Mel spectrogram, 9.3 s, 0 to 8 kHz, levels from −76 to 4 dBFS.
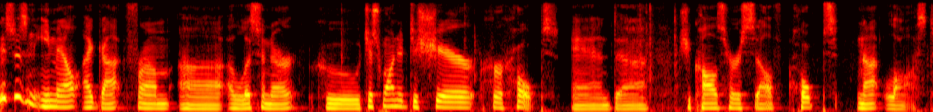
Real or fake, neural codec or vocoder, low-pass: real; none; 7.2 kHz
